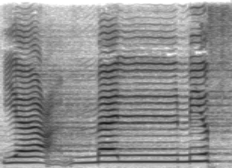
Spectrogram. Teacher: sa-nya ujung lidah gigit. Mis, o, pangkal lidah naikin.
